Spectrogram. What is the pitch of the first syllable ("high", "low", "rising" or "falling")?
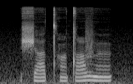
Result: rising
